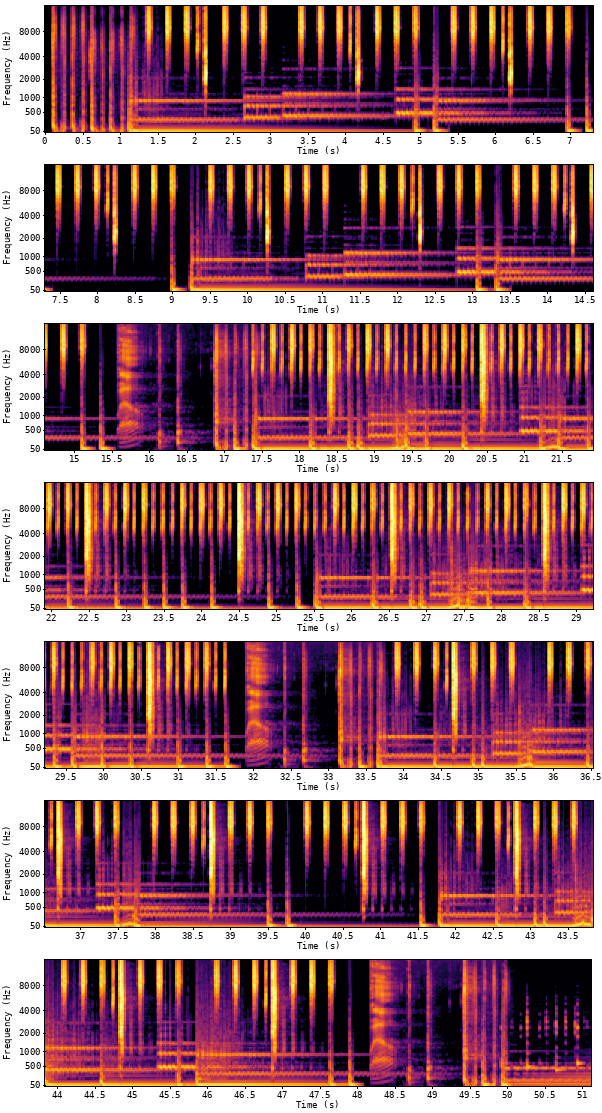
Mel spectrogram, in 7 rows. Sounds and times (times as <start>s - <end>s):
Drum machine: 0.1s - 50.2s.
